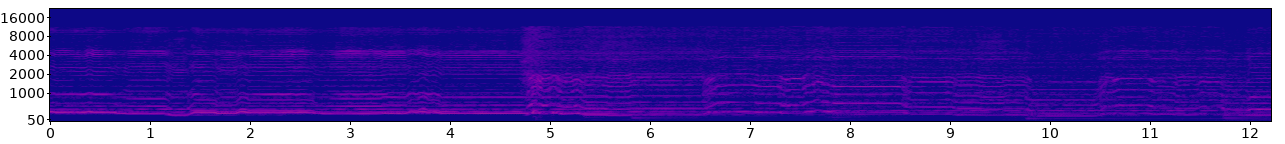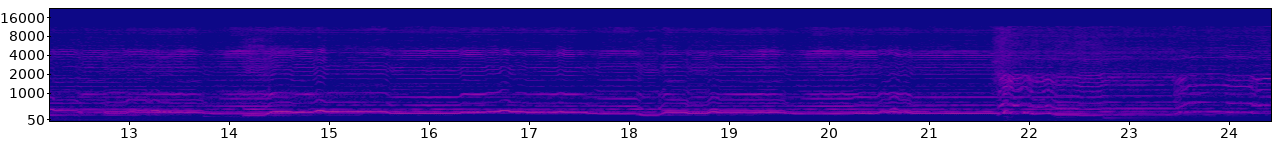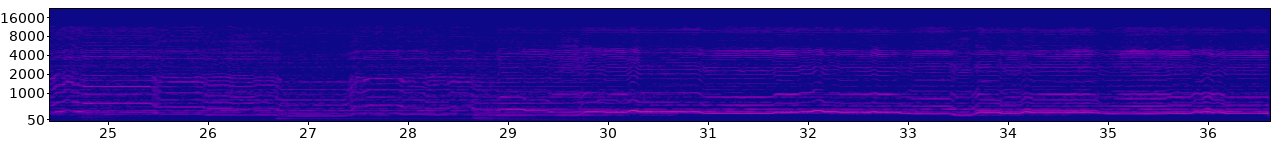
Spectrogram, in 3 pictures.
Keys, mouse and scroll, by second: 0.6 click, 2.3-5.3 alt+drag, 5.3 ctrl+space, 5.5 ctrl+click, 5.9 ctrl+space, 7.3 Down, 8.3 Right, 11.3 click, 12.5-14.6 alt+drag, 16.2 ctrl+z, 16.9 ctrl+space, 17.4 ctrl+space, 22.2 click, 26.0 click, 30.7 space, 30.9 ctrl+click, 31.3 ctrl+space, 33.3 ctrl+space, 33.5 ctrl+click, 33.8 ctrl+space.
